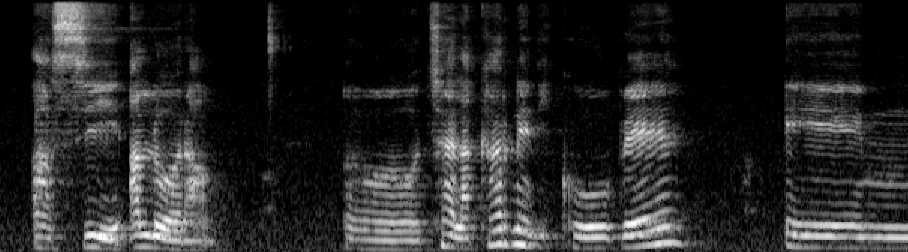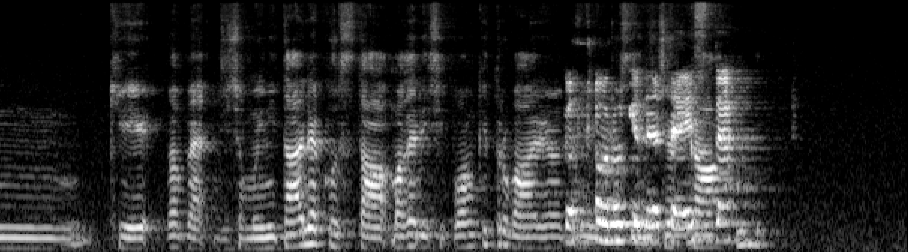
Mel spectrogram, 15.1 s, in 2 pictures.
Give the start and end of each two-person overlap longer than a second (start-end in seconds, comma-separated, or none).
12.3-13.8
